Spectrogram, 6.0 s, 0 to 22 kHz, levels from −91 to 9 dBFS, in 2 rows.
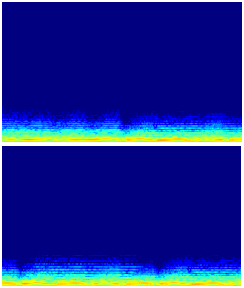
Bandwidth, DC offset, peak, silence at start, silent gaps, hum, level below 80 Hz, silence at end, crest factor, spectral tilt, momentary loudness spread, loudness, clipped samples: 3.5 kHz; 0.1%; -12 dBFS; 0 s; none; none; -78 dBFS; 0 s; 12 dB; -8 dB/octave; 3 LU; -25 LUFS; under 0.1%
